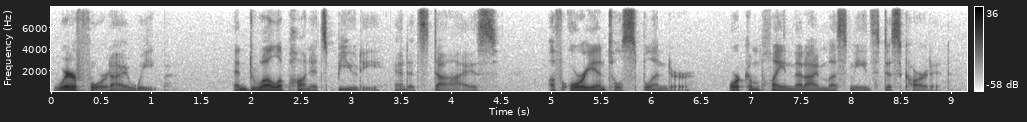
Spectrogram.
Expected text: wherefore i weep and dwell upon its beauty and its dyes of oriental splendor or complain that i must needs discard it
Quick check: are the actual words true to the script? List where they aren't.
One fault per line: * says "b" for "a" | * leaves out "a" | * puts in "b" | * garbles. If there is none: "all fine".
all fine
